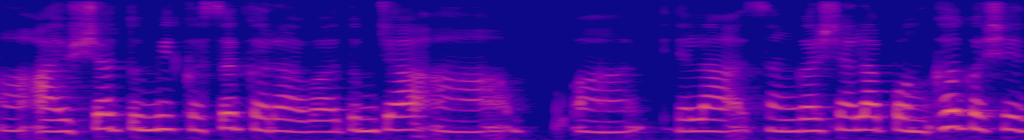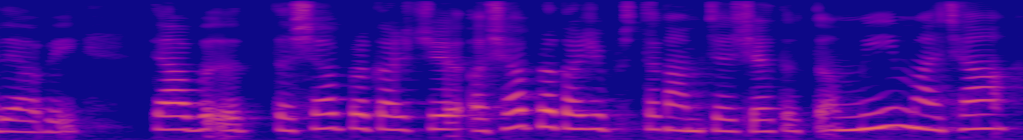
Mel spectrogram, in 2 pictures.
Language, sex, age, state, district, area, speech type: Marathi, female, 18-30, Maharashtra, Amravati, rural, spontaneous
